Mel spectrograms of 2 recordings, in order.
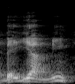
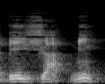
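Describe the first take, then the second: First: The middle consonant is a Y sound. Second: The middle consonant is a soft J sound. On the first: The speaker calls it right. "é Benjamim" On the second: The speaker calls it wrong. "não é Benjamim, porque no hebraico não tem a letra J"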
